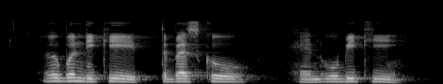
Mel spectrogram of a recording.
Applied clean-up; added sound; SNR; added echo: none; none; none; none.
